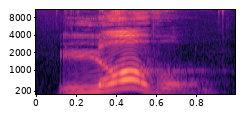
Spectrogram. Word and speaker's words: lobo: una acentuación, es decir, hay una sílaba que se pronuncia con mayor intensidad o con mayor fuerza. Por ejemplo, en lobo, lobo. Bo. Y miren que no tiene tilde, pero está acentuada, se llama la sílaba tónica.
